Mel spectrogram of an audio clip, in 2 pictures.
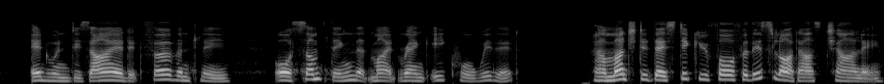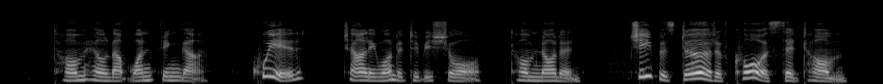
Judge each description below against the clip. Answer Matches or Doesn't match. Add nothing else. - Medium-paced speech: Matches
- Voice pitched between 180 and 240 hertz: Matches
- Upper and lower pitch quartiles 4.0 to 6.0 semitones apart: Matches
